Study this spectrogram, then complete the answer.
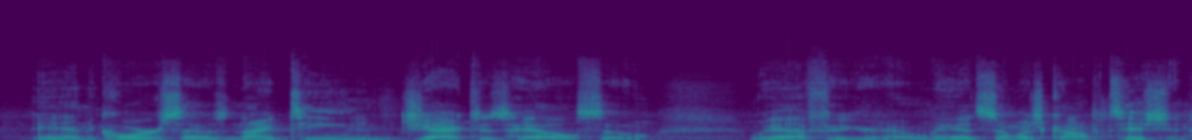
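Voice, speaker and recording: A man uses a put-on character voice, raspy and extremely high in pitch. He delivers it at a fairly quick pace. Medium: audio drama. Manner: casual, laughing, folksy.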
